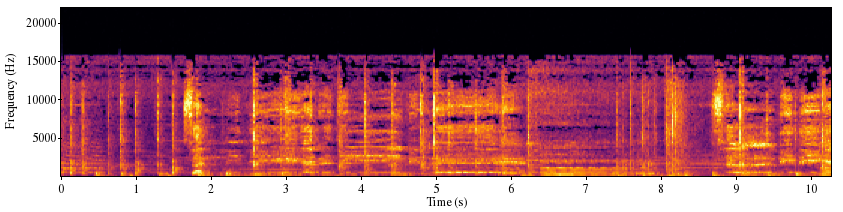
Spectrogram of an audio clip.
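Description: Live Carnatic music in raga Kalyani: a male voice sings a gliding melodic line, shadowed by violin, over mridangam strokes in rupaka tala.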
